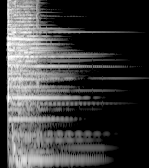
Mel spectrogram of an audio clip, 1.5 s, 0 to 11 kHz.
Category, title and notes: Sound effects > Objects / House appliances
Two Handed Sword Hit
A sword Hit made with a spoon and a fork recorded with Xiaomi Poco X3 mobile Phone and processed through Studio one via various plugins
